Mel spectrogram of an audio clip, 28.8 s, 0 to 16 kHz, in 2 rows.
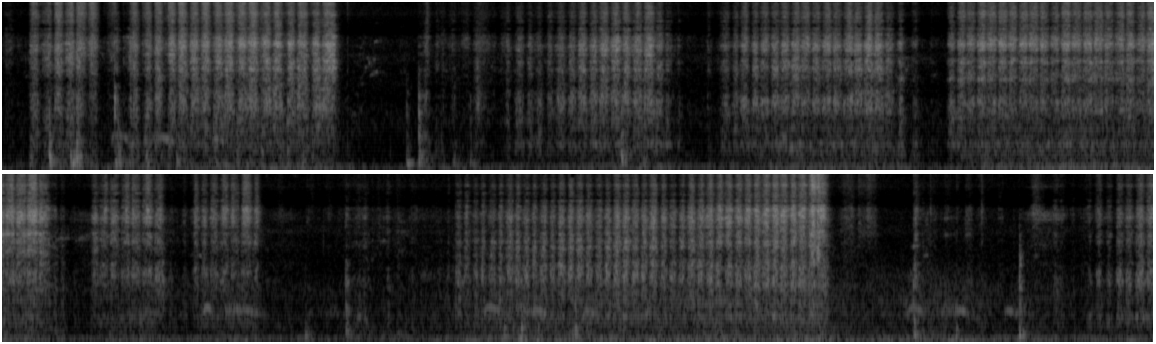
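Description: An 80CrV2 steel scandi-grind knife blade being rubbed back and forth on 600-grit wet/dry sandpaper lubricated with WD-40: a scratchy rasp of quick strokes in long runs, broken by several short pauses.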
